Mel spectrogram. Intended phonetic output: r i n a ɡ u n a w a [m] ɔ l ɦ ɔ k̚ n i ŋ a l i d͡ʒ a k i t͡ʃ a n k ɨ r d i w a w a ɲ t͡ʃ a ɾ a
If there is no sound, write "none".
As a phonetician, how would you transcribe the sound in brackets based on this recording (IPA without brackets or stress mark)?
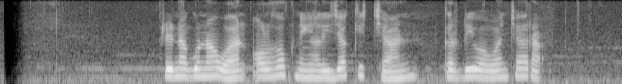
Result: n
